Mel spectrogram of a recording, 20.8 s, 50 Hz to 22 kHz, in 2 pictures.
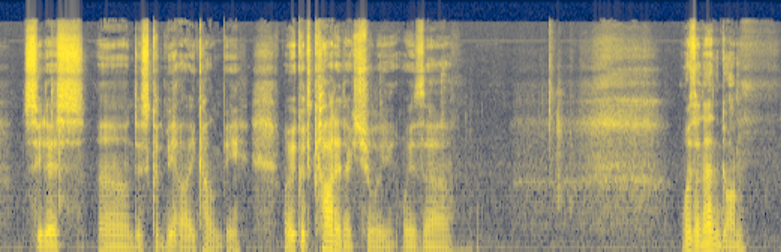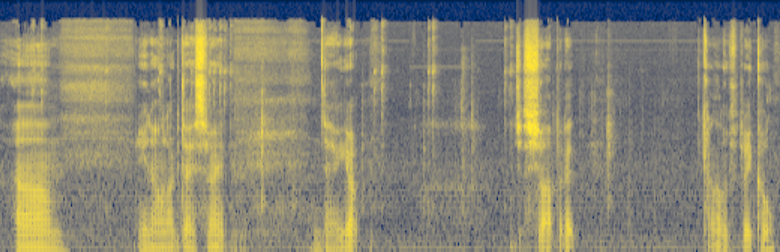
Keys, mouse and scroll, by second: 0.3 Tab, 0.7 shift+middle click, 2.3-4.1 middle drag, 4.9 `, 5.7 Tab, 7.4 shift+middle click, 9.7 d, 11.8-12.5 drag, 13.9-14.4 middle drag, 15.4 click, 16.1 click, 16.5 q, 18.5-20.8 middle drag.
